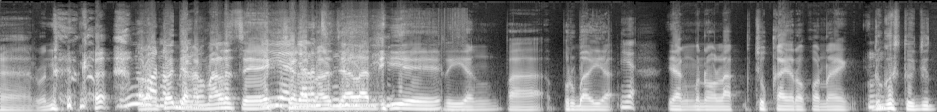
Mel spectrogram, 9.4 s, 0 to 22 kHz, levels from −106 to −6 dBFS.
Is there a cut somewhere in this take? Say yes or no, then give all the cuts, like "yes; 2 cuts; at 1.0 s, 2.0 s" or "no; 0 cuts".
yes; 1 cut; at 4.4 s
